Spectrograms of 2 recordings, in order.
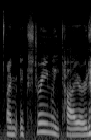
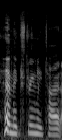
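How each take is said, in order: First: Slow, drained admission of being tired; worn-out drag. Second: Louder, laughing through the words. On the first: Streamer telling her chat she is exhausted, slow and drained. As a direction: let the tiredness slow every word. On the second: Streamer repeating to her chat that she is tired, laughing. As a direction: laugh at your own exhaustion. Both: Real, not acted.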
